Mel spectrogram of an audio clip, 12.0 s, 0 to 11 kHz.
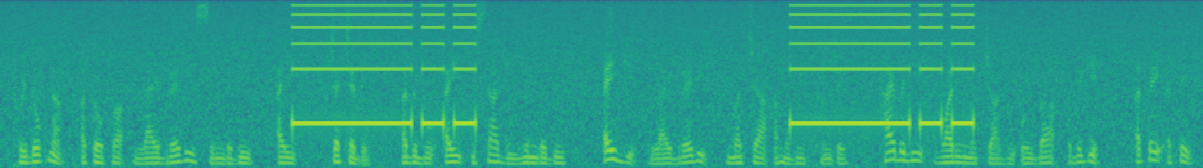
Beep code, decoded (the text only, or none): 1 long, 2 short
